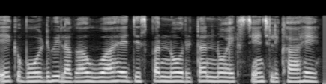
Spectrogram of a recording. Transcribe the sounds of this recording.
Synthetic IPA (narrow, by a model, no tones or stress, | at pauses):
eːkboːɾɖbʱilɐɡaɦʊaɦɛd͡ʒɪspəɾnɔːɾɪʈəɾnːɔːekst͡ʃẽːnd͡ʒlɪkʰaɦɛː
